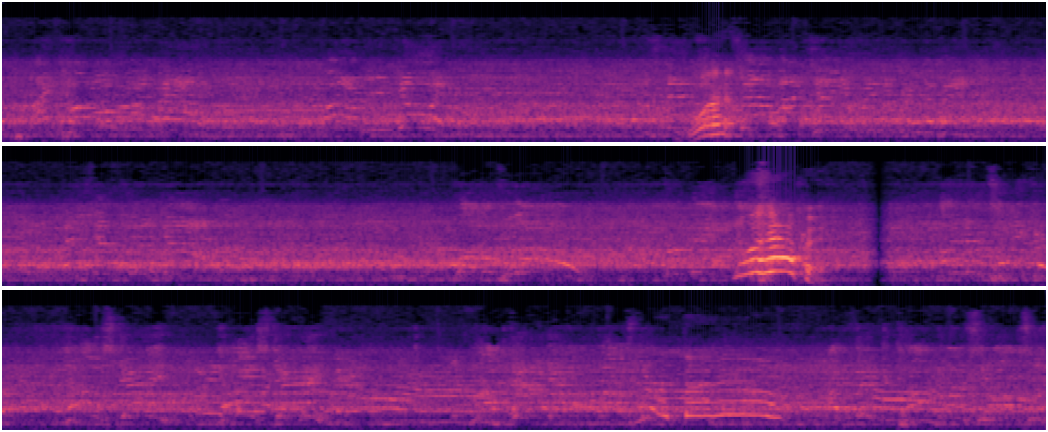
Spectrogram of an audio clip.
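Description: Televised pro-wrestling match heard through the TV speakers: a steady arena crowd with commentators' voices talking over it. Two short loud rising shouts stand out, a small one about five seconds in and a louder one in the middle.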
